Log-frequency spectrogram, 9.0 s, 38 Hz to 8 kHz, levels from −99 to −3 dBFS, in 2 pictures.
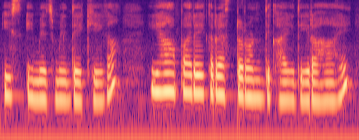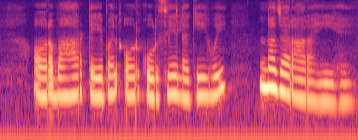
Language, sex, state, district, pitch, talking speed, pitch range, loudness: Hindi, female, Rajasthan, Jaipur, 205 Hz, 155 wpm, 180-230 Hz, -17 LUFS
